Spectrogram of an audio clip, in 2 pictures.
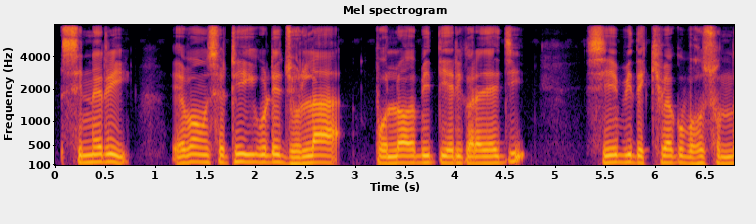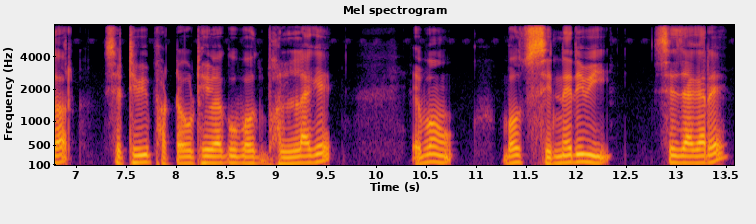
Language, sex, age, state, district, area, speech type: Odia, male, 18-30, Odisha, Cuttack, urban, spontaneous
